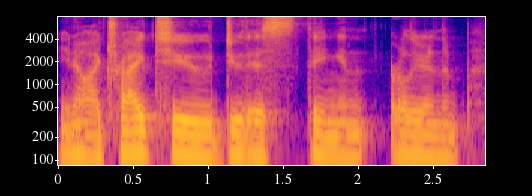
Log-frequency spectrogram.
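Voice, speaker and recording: On a very clean recording with a silent background, a man with a fairly low pitch speaks at a fairly quick pace, somewhat breathy, with fairly even intonation. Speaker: business founder and video host. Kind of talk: vlog talk to camera. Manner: casual, conversational.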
